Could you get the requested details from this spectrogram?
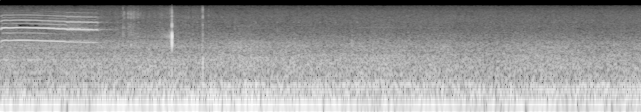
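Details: A Long-eared owl at Lama Balice gives one high, thin, drawn-out squeak lasting under a second, followed by a couple of faint clicks over steady low rumbling background noise.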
